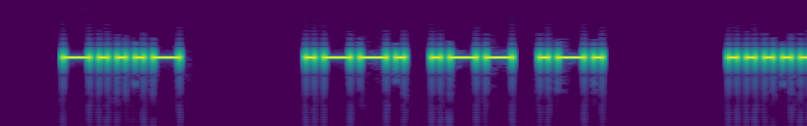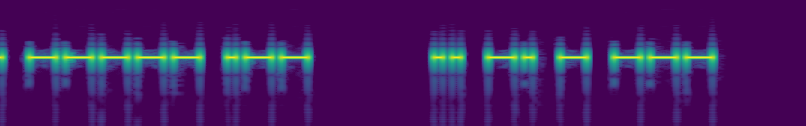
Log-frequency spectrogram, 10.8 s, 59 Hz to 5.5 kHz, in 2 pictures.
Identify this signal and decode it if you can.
Morse code, heard as a keyed tone, about 20 wpm, 700 Hz. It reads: <BT> PWR 50W INTO
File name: UK MASTER QSOs TRAINING/20WPM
